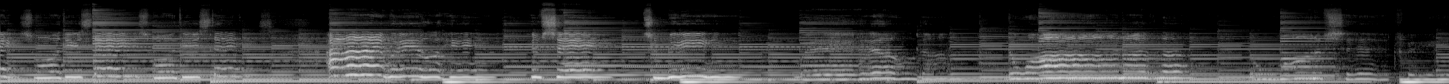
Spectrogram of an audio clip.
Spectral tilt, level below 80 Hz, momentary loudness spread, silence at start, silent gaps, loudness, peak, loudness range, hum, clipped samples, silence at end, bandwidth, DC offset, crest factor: -6.5 dB/octave; -56 dBFS; 12 LU; 0 s; none; -18 LUFS; -2 dBFS; 5 LU; none; under 0.1%; 0 s; 14.5 kHz; under 0.1%; 16 dB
